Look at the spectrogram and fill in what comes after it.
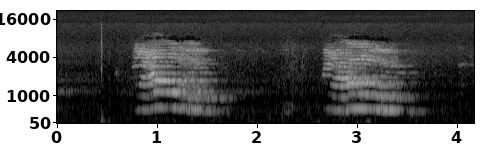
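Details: Pet cat giving weird talking-style calls in a quiet room: two drawn-out, nasal meows, each about a second long, spaced roughly two seconds apart, with faint clicks before the first.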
